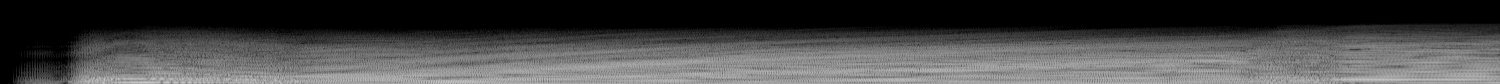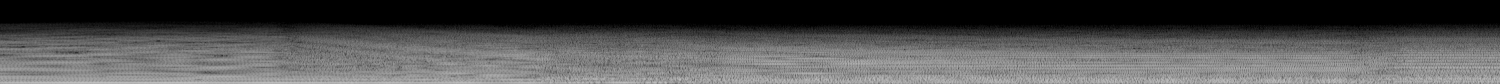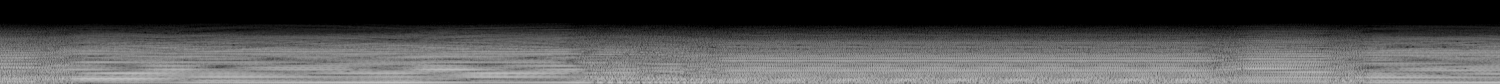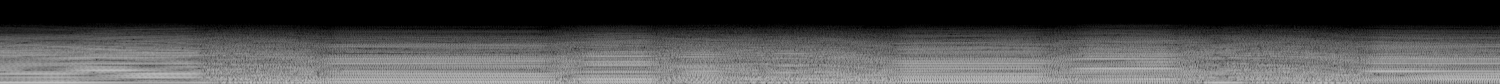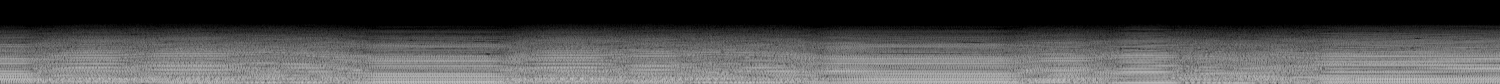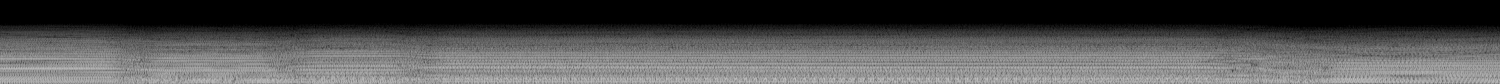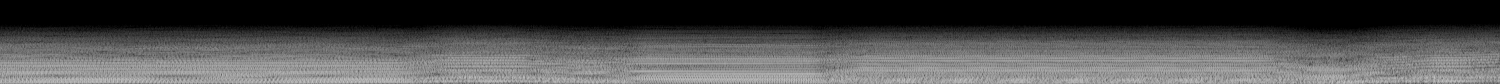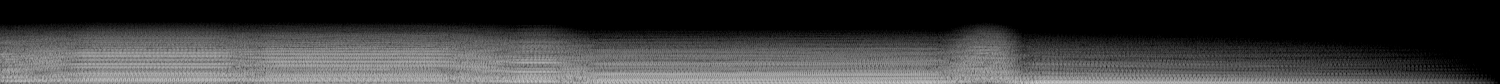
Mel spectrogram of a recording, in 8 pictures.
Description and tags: A sound generated in the software synthesizer Aalto, recorded live to disk in Logic and edited in BIAS Peak.
abstract, metallic, ominous, resonant, soundscape, synthesized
